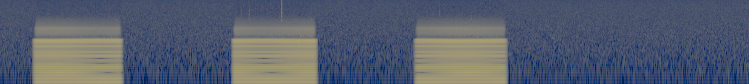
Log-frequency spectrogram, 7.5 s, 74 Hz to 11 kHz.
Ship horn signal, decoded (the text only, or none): 3 short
